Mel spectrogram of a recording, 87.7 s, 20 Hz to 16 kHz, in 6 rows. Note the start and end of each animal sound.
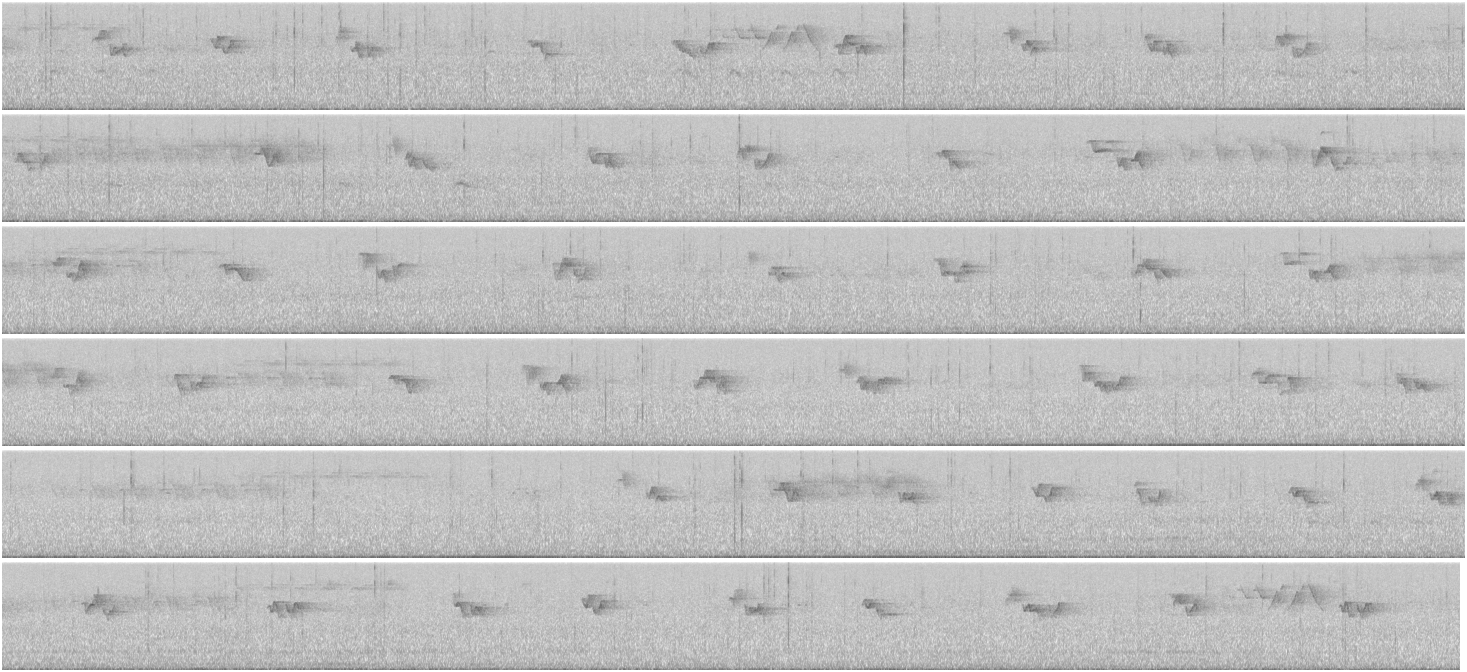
0.0s-1.5s: Black-and-white Warbler (Mniotilta varia)
0.0s-28.6s: Red-eyed Vireo (Vireo olivaceus)
6.9s-8.2s: Chestnut-sided Warbler (Setophaga pensylvanica)
14.1s-16.1s: Black-and-white Warbler (Mniotilta varia)
15.0s-17.9s: Ovenbird (Seiurus aurocapilla)
25.8s-27.8s: Ovenbird (Seiurus aurocapilla)
28.5s-29.7s: Ovenbird (Seiurus aurocapilla)
28.9s-58.4s: Red-eyed Vireo (Vireo olivaceus)
29.3s-31.5s: Black-and-white Warbler (Mniotilta varia)
42.4s-45.1s: Ovenbird (Seiurus aurocapilla)
45.9s-47.4s: Ovenbird (Seiurus aurocapilla)
46.0s-48.0s: Black-and-white Warbler (Mniotilta varia)
59.0s-61.5s: Ovenbird (Seiurus aurocapilla)
60.8s-62.8s: Black-and-white Warbler (Mniotilta varia)
64.6s-87.4s: Red-eyed Vireo (Vireo olivaceus)
65.9s-68.0s: Ovenbird (Seiurus aurocapilla)
74.3s-75.6s: Ovenbird (Seiurus aurocapilla)
75.0s-77.3s: Black-and-white Warbler (Mniotilta varia)
85.1s-86.6s: Chestnut-sided Warbler (Setophaga pensylvanica)

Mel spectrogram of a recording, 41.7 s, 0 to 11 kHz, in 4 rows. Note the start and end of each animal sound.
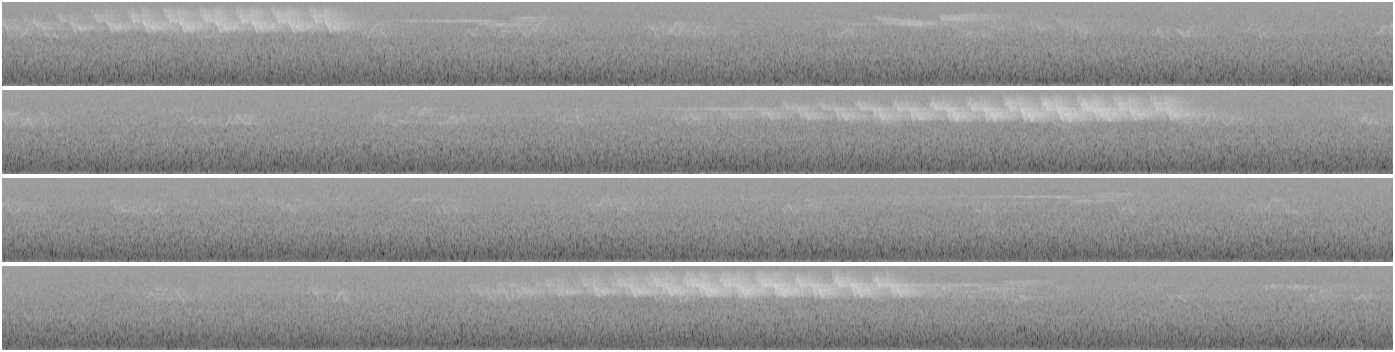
0.0s-2.7s: Ovenbird (Seiurus aurocapilla)
0.0s-21.9s: Red-eyed Vireo (Vireo olivaceus)
2.7s-4.2s: Black-throated Green Warbler (Setophaga virens)
6.3s-7.4s: Black-throated Blue Warbler (Setophaga caerulescens)
15.3s-16.4s: Black-throated Green Warbler (Setophaga virens)
15.3s-19.4s: Ovenbird (Seiurus aurocapilla)
22.5s-41.7s: Red-eyed Vireo (Vireo olivaceus)
28.1s-29.4s: Black-throated Green Warbler (Setophaga virens)
34.8s-38.1s: Ovenbird (Seiurus aurocapilla)
37.8s-39.1s: Black-throated Green Warbler (Setophaga virens)

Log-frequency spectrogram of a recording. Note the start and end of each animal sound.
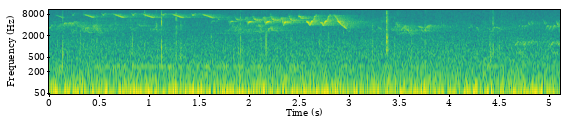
0.0s-1.9s: Black-and-white Warbler (Mniotilta varia)
0.0s-5.1s: Red-eyed Vireo (Vireo olivaceus)
1.7s-3.1s: Chestnut-sided Warbler (Setophaga pensylvanica)
4.6s-5.1s: American Crow (Corvus brachyrhynchos)

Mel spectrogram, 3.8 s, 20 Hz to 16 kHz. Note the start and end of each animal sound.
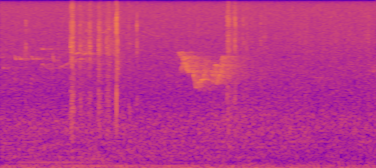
0.0s-1.1s: Winter Wren (Troglodytes hiemalis)
0.0s-3.8s: Red-eyed Vireo (Vireo olivaceus)

